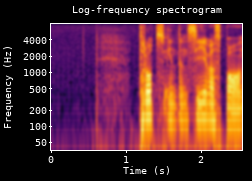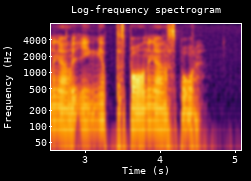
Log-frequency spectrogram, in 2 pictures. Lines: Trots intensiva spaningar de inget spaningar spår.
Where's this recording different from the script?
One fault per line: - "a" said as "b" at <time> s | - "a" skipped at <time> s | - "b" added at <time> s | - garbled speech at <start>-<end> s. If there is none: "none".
none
